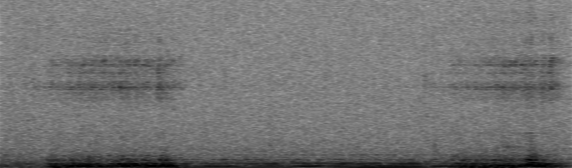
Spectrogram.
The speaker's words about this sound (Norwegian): Hun ligger i sengen sin og snorker.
